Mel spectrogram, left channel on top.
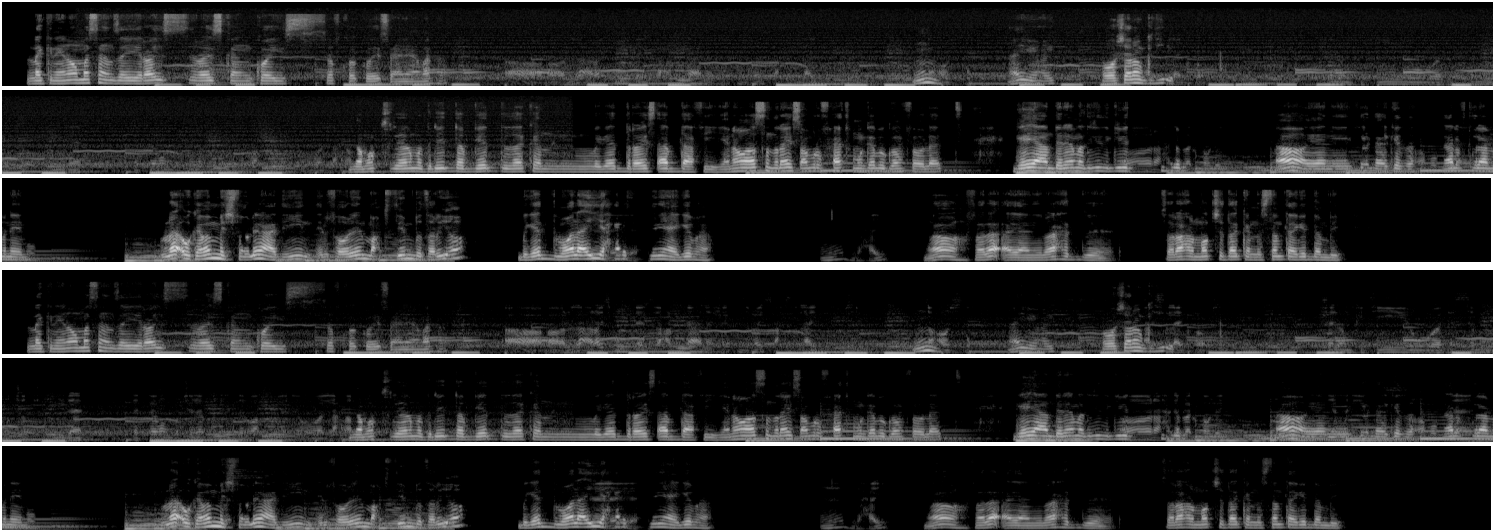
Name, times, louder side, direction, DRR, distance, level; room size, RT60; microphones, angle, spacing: voice 1, 0.2-4.5 9.1-9.4 10.1-10.5 11.0-11.7 18.4-24.3 25.0-26.2 26.6-26.7 27.6-29.0 29.3-30.1 31.4-34.5 35.0-35.9 36.3-36.9 39.1-40.9 41.5-43.2, left 4 dB, 55° left, 0.8 m, -25 dB
sound 1, 0.7-20.6, left 4 dB, 90° left, 4.1 m, -48 dB
sound 2, 1.5-18.8, equal, 10° left, 3.7 m, -37 dB
voice 2, 5.0-8.9 9.2-9.9 11.4-12.2 13.2-15.7 16.2-19.0 26.1-27.2 28.2-29.6 30.0-30.2 32.0-32.1 35.7-36.2 38.0-38.7, right 3 dB, 55° right, 4.5 m, -45 dB
sound 3, 22.3-24.6 25.0-25.9 26.6-30.7 31.0-31.9 32.6-34.3, right 2 dB, 70° right, 1.9 m, -37 dB
head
